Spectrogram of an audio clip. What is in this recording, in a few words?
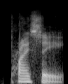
"pricey", American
